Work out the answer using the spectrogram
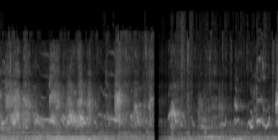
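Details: Baby chickens playing and eating, giving a dense chorus of high, short peeps and downward-sliding chirps with a brief silent gap midway, over a steady low humming tone in the background.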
